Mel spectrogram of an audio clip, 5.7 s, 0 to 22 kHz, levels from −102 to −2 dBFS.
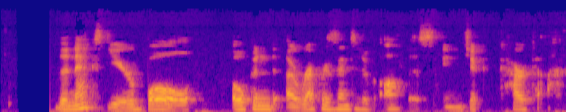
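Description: At 0.43 s, after a pause of about 0.33 s, a clipped start after a pause cuts off roughly 70 ms of speech. The playback device has fallen idle in the silence and needs time to wake. The talking therefore bursts in abruptly, missing its onset. Unlike muted pauses, which silence only the gaps and lose no speech, this fault eats into the speech itself.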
